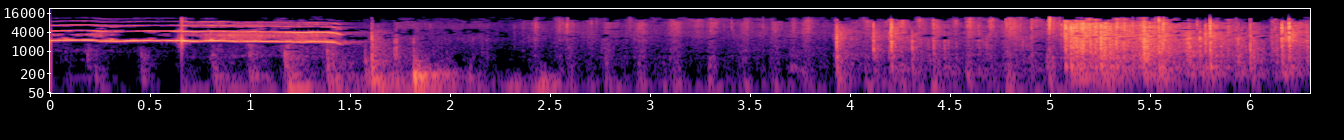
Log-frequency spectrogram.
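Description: A person's high-pitched scream, held steady and then cut off about a second and a half in, followed by scattered thumps and knocks and a burst of clatter near the end.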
